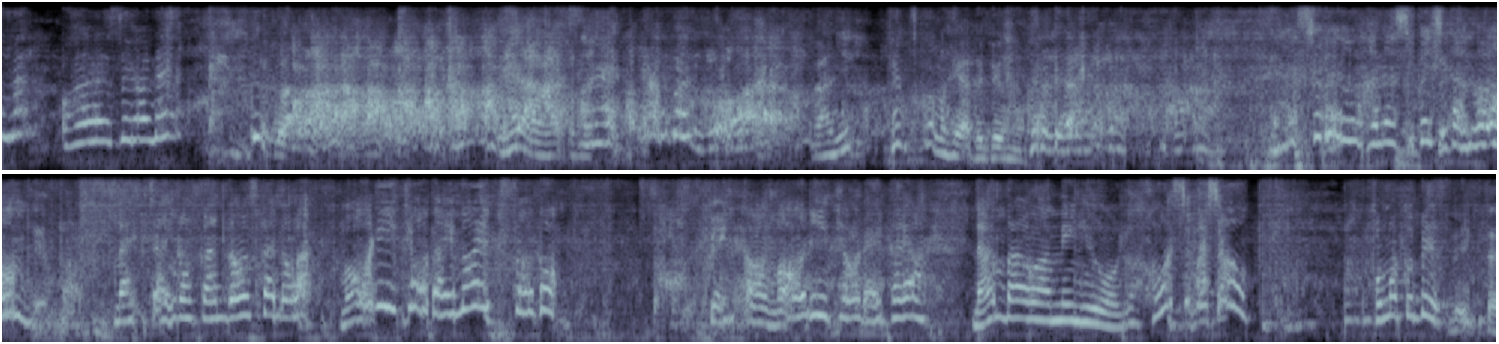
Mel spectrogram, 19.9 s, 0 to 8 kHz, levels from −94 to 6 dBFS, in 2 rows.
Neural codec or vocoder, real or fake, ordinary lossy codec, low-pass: codec, 16 kHz, 4.8 kbps, FACodec; fake; none; 7.2 kHz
